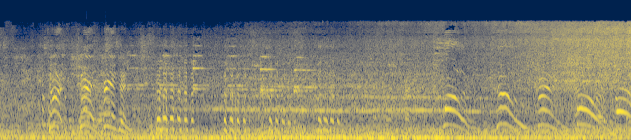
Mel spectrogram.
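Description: Steady low rumble of a passenger train in motion, heard from inside the car. Over it, a person's voice makes short, high, rising-and-falling sounds, in clusters about a second in and again near the end.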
